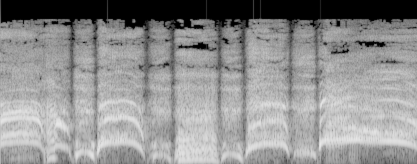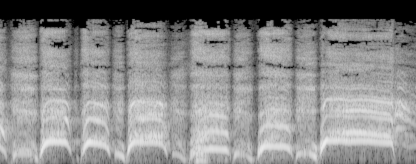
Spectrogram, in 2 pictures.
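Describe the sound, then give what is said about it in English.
A loud voice screams its way through a tune sung as a national anthem, a steady run of rising and falling shrieks and wails with brief breaths between them, continuous for the whole stretch. “Our national anthem will be sung in screams.”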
